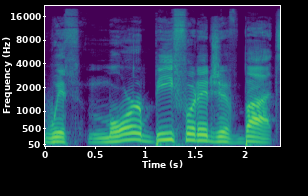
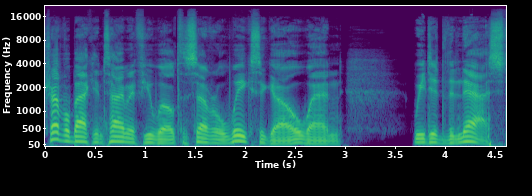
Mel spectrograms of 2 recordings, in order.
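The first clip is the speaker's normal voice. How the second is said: put-on radio announcer voice, lower pitch; 5 semitones lower than usual. Starting a segment right after announcing the switch: radio voice. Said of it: "I'm going to use my radio voice now".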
